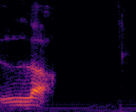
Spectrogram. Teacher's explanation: সামনে তোমার দন্তমূলে জীবটা আটকে গিয়ে তোমার দুই পাশের জীব একটু নেমে যায় সেখান দিয়ে বাতাস বেরিয়ে যায় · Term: লিকুইড তরল ধ্বনি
